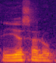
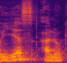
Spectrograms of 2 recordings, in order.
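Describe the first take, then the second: First: The s runs straight into the vowel, no stop. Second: A glottal stop separates the s from the vowel. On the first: "यस अलो पढ़ना ये जायज़ है" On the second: "यस अलो की जगह पर"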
